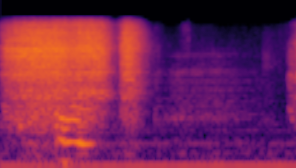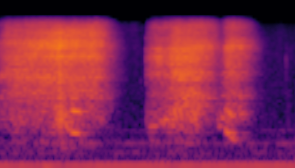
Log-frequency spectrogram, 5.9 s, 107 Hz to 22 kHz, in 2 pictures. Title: 2 sneezes and a productive afternoon soft blow (1/11/2022)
